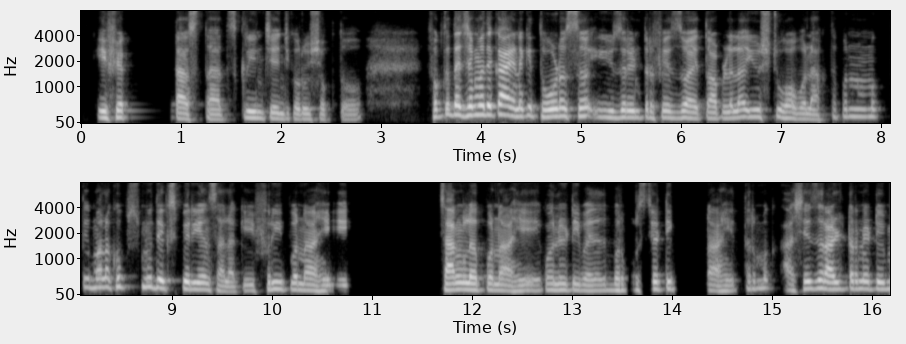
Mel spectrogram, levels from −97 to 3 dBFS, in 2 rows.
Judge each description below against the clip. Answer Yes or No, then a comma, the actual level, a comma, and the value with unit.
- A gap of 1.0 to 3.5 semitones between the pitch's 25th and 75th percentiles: No, average, 4.3 semitones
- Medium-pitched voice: Yes, medium, 175 Hz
